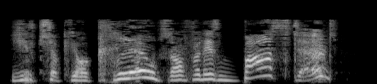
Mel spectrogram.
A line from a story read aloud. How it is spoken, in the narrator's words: he snarled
